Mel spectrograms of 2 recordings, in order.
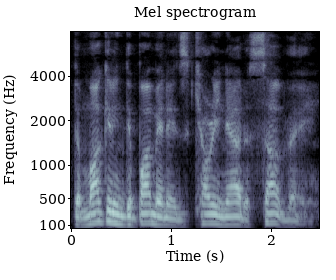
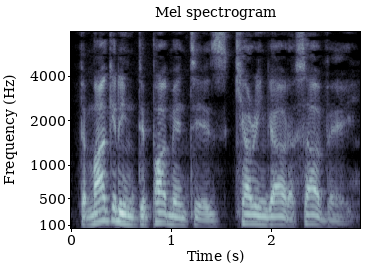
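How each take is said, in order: First: "department is carrying out" as depamenez carryinout; linked, sounds dropped. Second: "department" with its T, "carrying" with its G; slower, sound the T in "department" and G in "carrying"; T and G pronounced. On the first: Teacher says it through, "department is carrying out" linked without T and G. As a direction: run it together, no T in "department", no G in "carrying". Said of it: "通して発音すると". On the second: Teacher shows the full pattern, "department" and "carrying" with T and G. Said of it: "ちゃんとデパートメントのTを発音してあげて". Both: Shown as a demonstration.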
